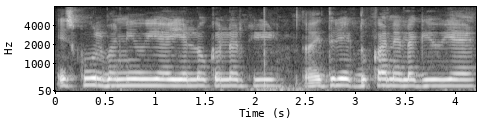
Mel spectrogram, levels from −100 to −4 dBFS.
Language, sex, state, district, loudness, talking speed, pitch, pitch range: Hindi, female, Rajasthan, Bikaner, -14 LUFS, 185 wpm, 220 Hz, 220-230 Hz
